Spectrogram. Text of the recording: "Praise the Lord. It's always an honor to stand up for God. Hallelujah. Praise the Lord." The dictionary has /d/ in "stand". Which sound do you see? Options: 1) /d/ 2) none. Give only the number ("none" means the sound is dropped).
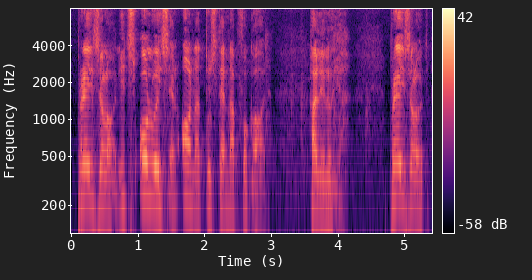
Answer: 1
